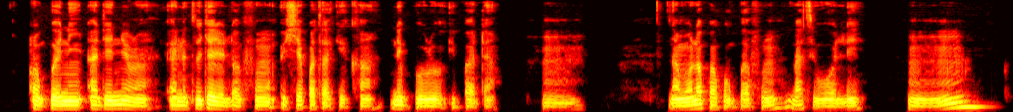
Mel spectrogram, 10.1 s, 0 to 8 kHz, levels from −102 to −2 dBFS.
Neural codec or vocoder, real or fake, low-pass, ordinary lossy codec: none; real; none; none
